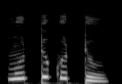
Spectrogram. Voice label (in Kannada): "ಮಡಿಕಟ್ಟು", Kannada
